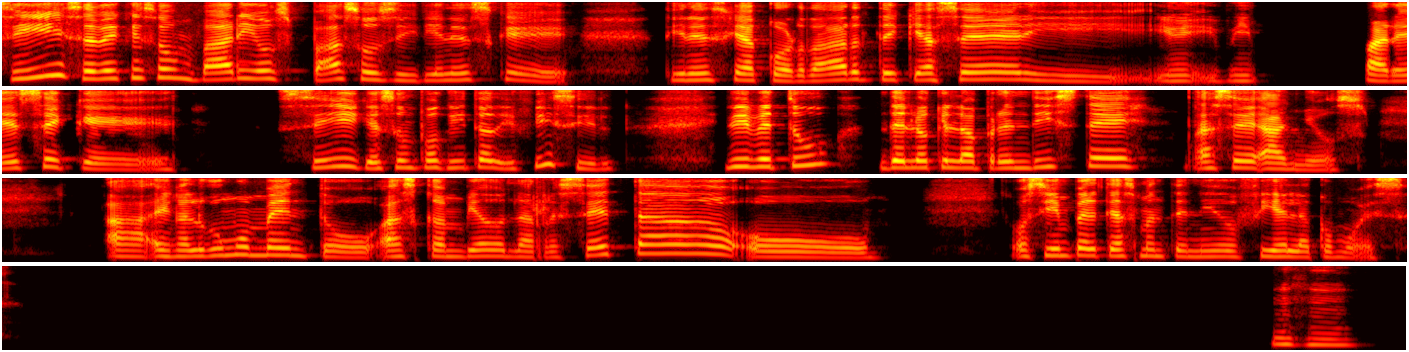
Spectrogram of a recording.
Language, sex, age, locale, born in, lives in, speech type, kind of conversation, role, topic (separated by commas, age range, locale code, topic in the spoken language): Spanish, female, 35-39, es-PE, Peru, United States, conversation, podcast, host, ¿Qué comida te conecta con tus raíces?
